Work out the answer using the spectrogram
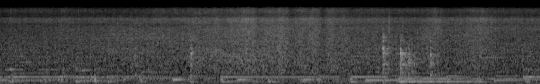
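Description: Strips of bean curd skin and baby corn sizzling steadily in a hot nonstick frying pan just after soy sauce is added, with a few sharp clicks of chopsticks against the pan as they are turned. Soft background music plays underneath.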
